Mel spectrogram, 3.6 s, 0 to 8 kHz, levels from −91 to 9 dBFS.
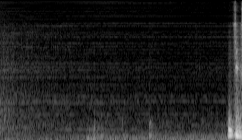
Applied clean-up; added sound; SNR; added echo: neural mask model DeepFilterNet 3.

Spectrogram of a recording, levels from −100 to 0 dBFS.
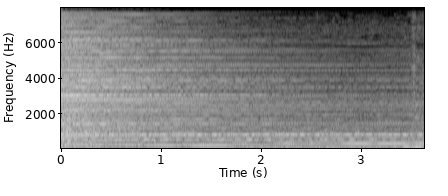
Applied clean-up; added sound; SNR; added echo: none; Hi-hat; -1 dB; none.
